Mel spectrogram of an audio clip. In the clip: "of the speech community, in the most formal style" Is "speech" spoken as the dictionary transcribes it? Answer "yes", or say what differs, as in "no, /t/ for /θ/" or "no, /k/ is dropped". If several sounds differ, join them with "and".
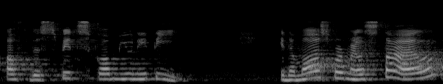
no, /s/ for /tʃ/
